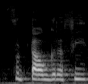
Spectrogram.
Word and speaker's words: photography: next word is photography photography not photography some people call it photography because of this word this is photograph here first syllable is stressed photograph but in this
